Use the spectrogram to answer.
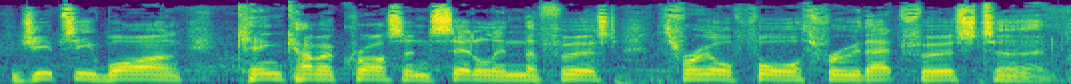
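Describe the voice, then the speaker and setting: Higher-pitched Australian male betting tipster. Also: steady tone, a little slow, a little mellow. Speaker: racing tipster and co-commentator. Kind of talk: betting tipster's greyhound race preview.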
